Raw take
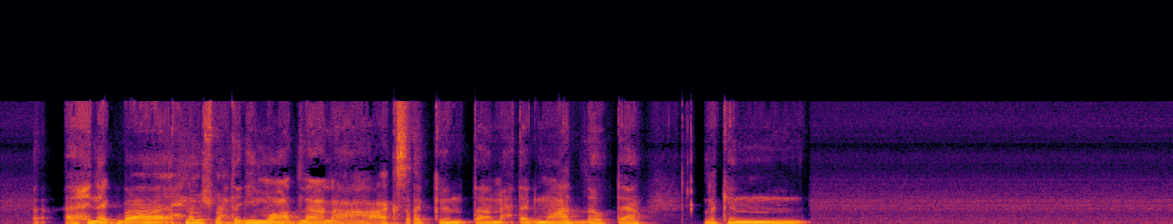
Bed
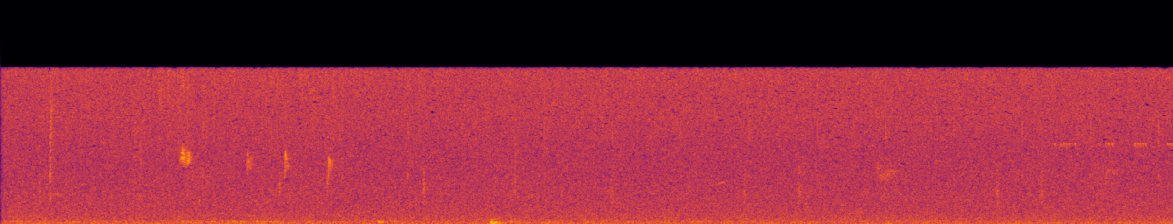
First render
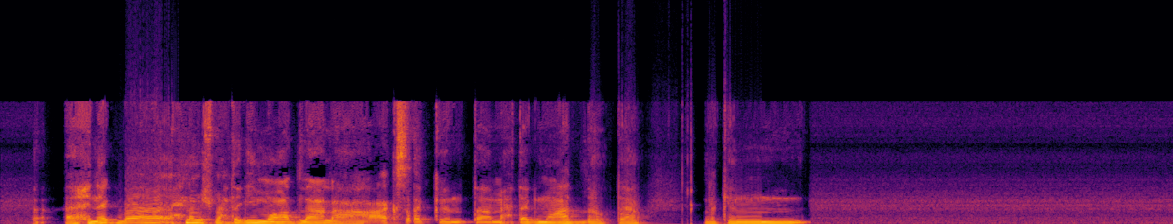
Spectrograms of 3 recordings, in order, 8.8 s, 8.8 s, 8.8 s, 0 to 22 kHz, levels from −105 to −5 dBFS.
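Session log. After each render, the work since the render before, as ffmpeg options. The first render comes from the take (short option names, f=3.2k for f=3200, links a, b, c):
-filter_complex "[0:a]asettb=1/sr,asplit=3[a][b][c];[a]atrim=end=0.834[d];[b]atrim=start=0.83:end=1.37,asetpts=PTS-STARTPTS,afade=t=in:d=0.004:c=qsin,afade=t=out:st=0.536:d=0.004:c=qsin,asoftclip=type=hard:threshold=-24.5dB[e];[c]atrim=start=1.366[f];[d][e]acrossfade=d=0.004:c1=hsin:c2=qsin[g];[g][f]acrossfade=d=0.004:c1=qsin:c2=hsin,asettb=1/sr,asplit=3[h][i][j];[h]atrim=end=2.724[k];[i]atrim=start=2.72:end=3.75,asetpts=PTS-STARTPTS,afade=t=in:d=0.004:c=qsin,afade=t=out:st=1.026:d=0.004:c=qsin,highpass=200[l];[j]atrim=start=3.746[m];[k][l]acrossfade=d=0.004:c1=hsin:c2=qsin[n];[n][m]acrossfade=d=0.004:c1=qsin:c2=hsin,asettb=1/sr,asplit=3[o][p][q];[o]atrim=end=4.424[r];[p]atrim=start=4.42:end=5.71,asetpts=PTS-STARTPTS,afade=t=in:d=0.004:c=qsin,afade=t=out:st=1.286:d=0.004:c=qsin,aeval=exprs='if(lt(val(0),0),0.251*val(0),val(0))':c=same[s];[q]atrim=start=5.706[t];[r][s]acrossfade=d=0.004:c1=hsin:c2=qsin[u];[u][t]acrossfade=d=0.004:c1=qsin:c2=hsin"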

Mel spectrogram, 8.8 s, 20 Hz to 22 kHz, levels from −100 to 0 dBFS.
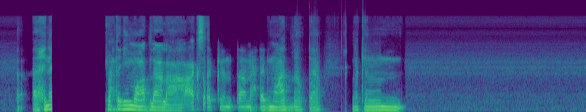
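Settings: -filter_complex "[0:a]asettb=1/sr,asplit=3[a][b][c];[a]atrim=end=3.134[d];[b]atrim=start=3.13:end=4.01,asetpts=PTS-STARTPTS,afade=t=in:d=0.004:c=qsin,afade=t=out:st=0.876:d=0.004:c=qsin,lowpass=f=2.8k:w=0.5412,lowpass=f=2.8k:w=1.3066[e];[c]atrim=start=4.006[f];[d][e]acrossfade=d=0.004:c1=hsin:c2=qsin[g];[g][f]acrossfade=d=0.004:c1=qsin:c2=hsin,asplit=3[h][i][j];[h]atrim=end=0.77,asetpts=PTS-STARTPTS,afade=t=out:st=0.766:d=0.004:c=hsin[k];[i]atrim=start=0.77:end=1.58,asetpts=PTS-STARTPTS,volume=0[l];[j]atrim=start=1.58,asetpts=PTS-STARTPTS,afade=t=in:d=0.004:c=hsin[m];[k][l][m]concat=n=3:v=0:a=1"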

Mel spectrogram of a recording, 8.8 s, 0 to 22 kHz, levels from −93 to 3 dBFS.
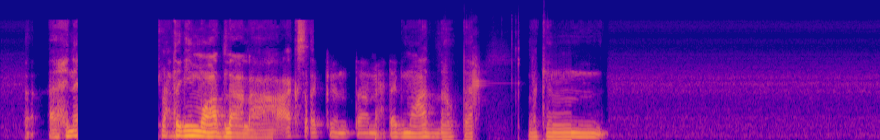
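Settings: -filter_complex "[0:a]asettb=1/sr,asplit=3[a][b][c];[a]atrim=end=1.724[d];[b]atrim=start=1.72:end=2.31,asetpts=PTS-STARTPTS,afade=t=in:d=0.004:c=qsin,afade=t=out:st=0.586:d=0.004:c=qsin,acontrast=62[e];[c]atrim=start=2.306[f];[d][e]acrossfade=d=0.004:c1=hsin:c2=qsin[g];[g][f]acrossfade=d=0.004:c1=qsin:c2=hsin,asettb=1/sr,asplit=3[h][i][j];[h]atrim=end=3.064[k];[i]atrim=start=3.06:end=4.07,asetpts=PTS-STARTPTS,afade=t=in:d=0.004:c=qsin,afade=t=out:st=1.006:d=0.004:c=qsin,equalizer=f=910:w=1.7:g=-8[l];[j]atrim=start=4.066[m];[k][l]acrossfade=d=0.004:c1=hsin:c2=qsin[n];[n][m]acrossfade=d=0.004:c1=qsin:c2=hsin,asettb=1/sr,asplit=3[o][p][q];[o]atrim=end=4.724[r];[p]atrim=start=4.72:end=5.2,asetpts=PTS-STARTPTS,afade=t=in:d=0.004:c=qsin,afade=t=out:st=0.476:d=0.004:c=qsin,aeval=exprs='val(0)*sin(2*PI*1900*n/s)':c=same[s];[q]atrim=start=5.196[t];[r][s]acrossfade=d=0.004:c1=hsin:c2=qsin[u];[u][t]acrossfade=d=0.004:c1=qsin:c2=hsin"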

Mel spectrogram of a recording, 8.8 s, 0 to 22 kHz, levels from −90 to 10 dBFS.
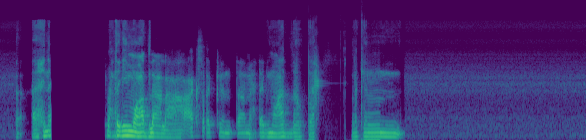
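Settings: -filter_complex "[0:a]asplit=3[a][b][c];[a]afade=t=out:st=0.74:d=0.02[d];[b]lowpass=1.2k,afade=t=in:st=0.74:d=0.02,afade=t=out:st=1.63:d=0.02[e];[c]afade=t=in:st=1.63:d=0.02[f];[d][e][f]amix=inputs=3:normalize=0,asplit=3[g][h][i];[g]afade=t=out:st=2.25:d=0.02[j];[h]lowpass=f=3.5k:w=0.5412,lowpass=f=3.5k:w=1.3066,afade=t=in:st=2.25:d=0.02,afade=t=out:st=3.22:d=0.02[k];[i]afade=t=in:st=3.22:d=0.02[l];[j][k][l]amix=inputs=3:normalize=0,asplit=3[m][n][o];[m]atrim=end=4.99,asetpts=PTS-STARTPTS,afade=t=out:st=4.75:d=0.24:silence=0.251189[p];[n]atrim=start=4.99:end=5.11,asetpts=PTS-STARTPTS,volume=-12dB[q];[o]atrim=start=5.11,asetpts=PTS-STARTPTS,afade=t=in:d=0.24:silence=0.251189[r];[p][q][r]concat=n=3:v=0:a=1"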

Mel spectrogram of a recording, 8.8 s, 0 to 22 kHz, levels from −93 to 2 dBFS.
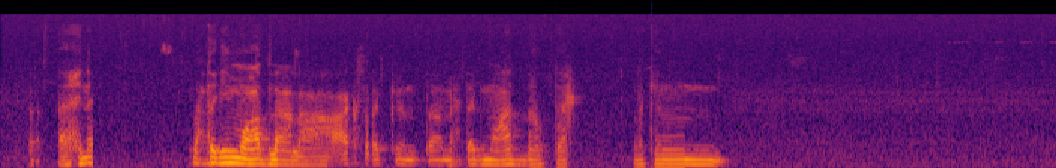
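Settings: -filter_complex "[1:a]volume=-16dB[a];[0:a][a]amix=inputs=2:normalize=0"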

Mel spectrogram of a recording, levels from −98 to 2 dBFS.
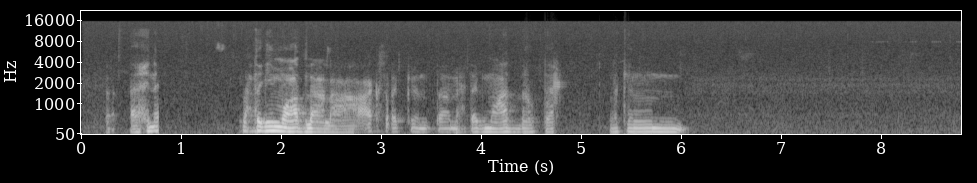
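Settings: -af "volume=4dB"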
